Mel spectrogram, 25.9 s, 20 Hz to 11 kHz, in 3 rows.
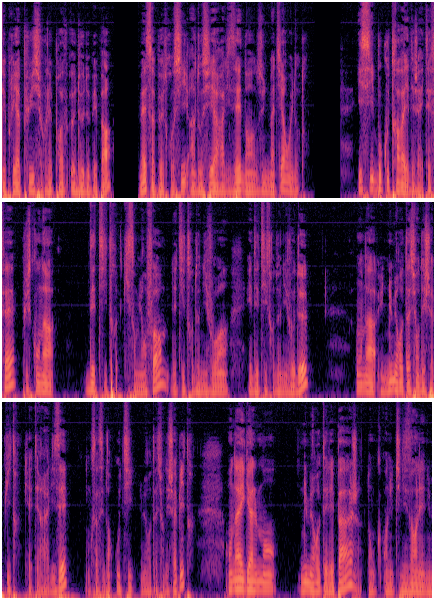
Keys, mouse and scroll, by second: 10.2 click, 12.7-13.4 scroll down 4, 13.7-14.0 scroll down 2, 15.2 click, 16.3 click, 21.2-21.5 scroll up 2, 23.2 click.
